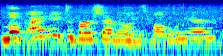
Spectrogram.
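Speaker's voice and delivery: ordinary delivery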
